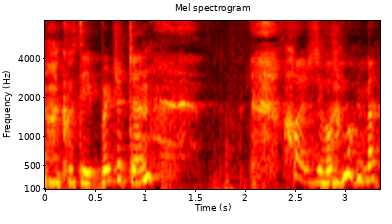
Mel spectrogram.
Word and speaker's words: Bridgerton: a un petit côté Bridgerton je vais le prononcer à l'anglaise parce que ça m'a fait mal aux oreilles il y a un côté Bridgeton oh j'ai vraiment eu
